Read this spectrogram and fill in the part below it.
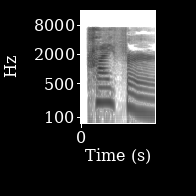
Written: keifer

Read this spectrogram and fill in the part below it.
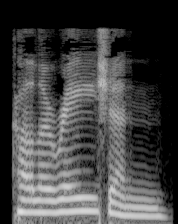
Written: colorationally

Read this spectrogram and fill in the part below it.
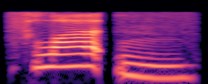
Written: flatten

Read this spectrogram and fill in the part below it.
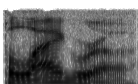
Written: pellagra

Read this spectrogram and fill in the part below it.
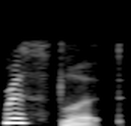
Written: wristlet

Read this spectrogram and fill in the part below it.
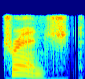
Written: trenched

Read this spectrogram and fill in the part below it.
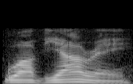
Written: Guaviare

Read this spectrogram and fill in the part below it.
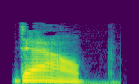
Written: doup

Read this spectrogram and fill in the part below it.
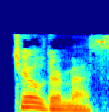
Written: Childermas

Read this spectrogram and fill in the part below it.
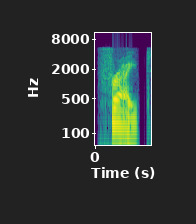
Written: fright

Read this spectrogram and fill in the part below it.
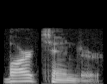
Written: bartender

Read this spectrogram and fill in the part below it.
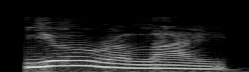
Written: uralite

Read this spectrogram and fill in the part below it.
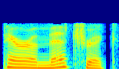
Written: parametric

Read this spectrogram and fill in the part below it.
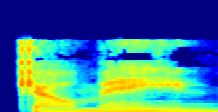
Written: chowmein

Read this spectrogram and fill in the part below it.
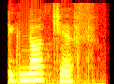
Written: ignatyef

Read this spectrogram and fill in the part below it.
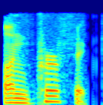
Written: unperfect

